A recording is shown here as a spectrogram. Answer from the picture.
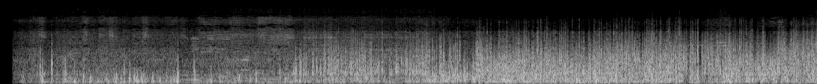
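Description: Road and wind noise inside a moving car's cabin, getting louder a few seconds in, with a few sharp knocks in the first two seconds.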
